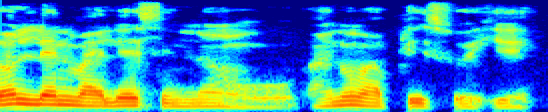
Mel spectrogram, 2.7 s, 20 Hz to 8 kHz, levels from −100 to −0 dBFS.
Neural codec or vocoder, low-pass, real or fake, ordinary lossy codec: none; 7.2 kHz; real; Opus, 64 kbps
